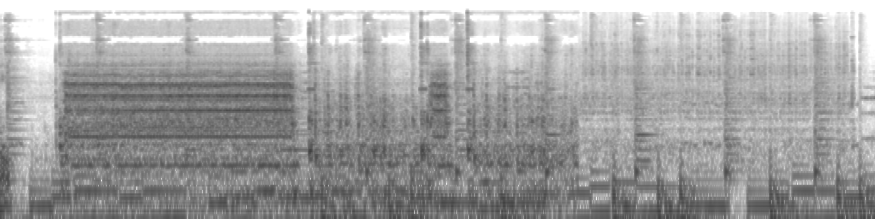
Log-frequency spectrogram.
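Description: Cricut cutting machine's motor whining steadily for about three seconds as its rollers pull the cutting mat in, then quieter, uneven whirring of the rollers and carriage. Background music plays under it.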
